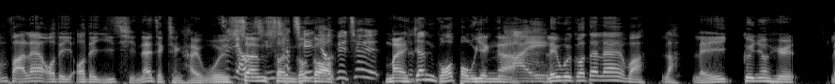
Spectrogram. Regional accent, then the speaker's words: Hong Kong

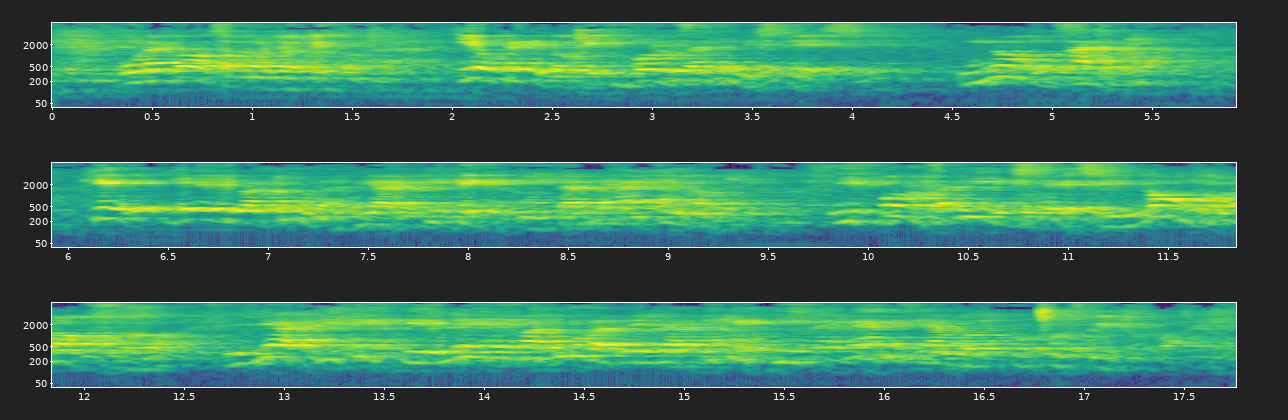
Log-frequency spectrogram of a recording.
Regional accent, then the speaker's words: Florence, Tuscany, Italy; Provengo da Firenze, dove c'è una cultura dei beni architettonici

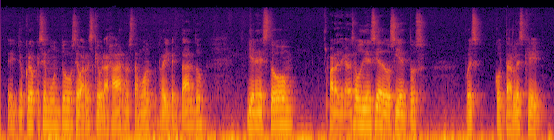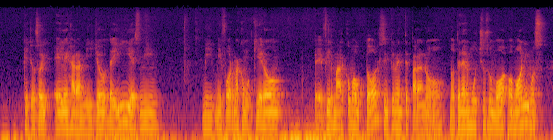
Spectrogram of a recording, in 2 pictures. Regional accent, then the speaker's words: Colombia; Como colombiano, sigue siendo mi poeta, mi poema favorito de Colombia, La Patria.

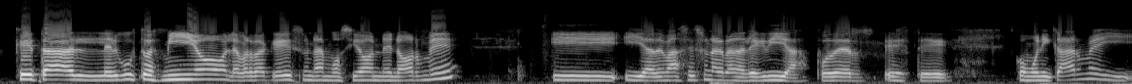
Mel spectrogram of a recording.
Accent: Rivera, Uruguay; moved away as an adult; also born or lived in Montevideo; now in Barcelona, Spain; desde que yo me fui de Rivera a estudiar a Montevideo

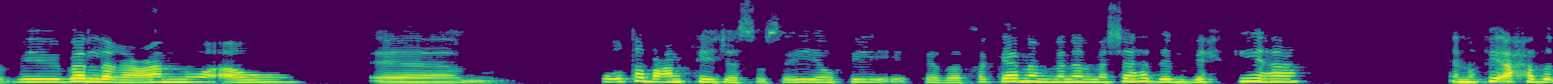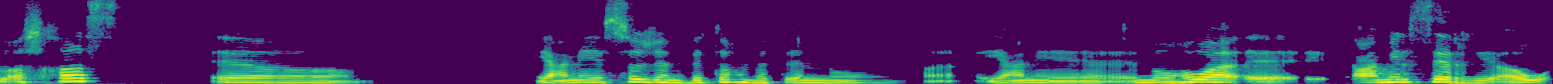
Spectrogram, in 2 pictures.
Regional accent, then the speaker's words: Egypt; وده حصل في فترات كتيرة سياسية حتى عندنا في مصر

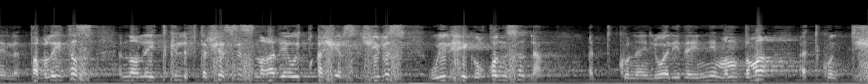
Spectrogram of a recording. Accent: Algeria; من حقنا كجزائريين

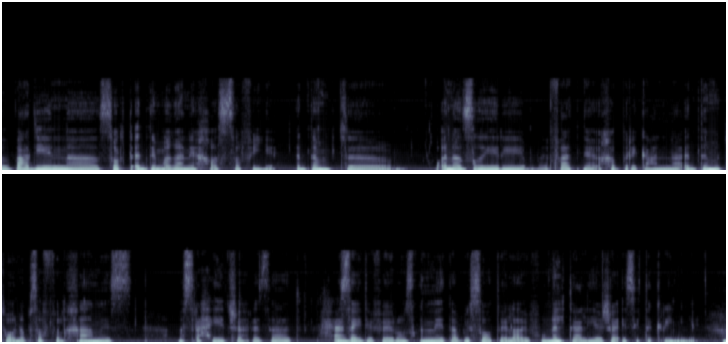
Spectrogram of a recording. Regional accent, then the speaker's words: Homs, Homs Governorate, Syria; ونحن بسوريا ربينا وعينا على الأدوار والموشحات والقدود، وأنا بنت حمص.

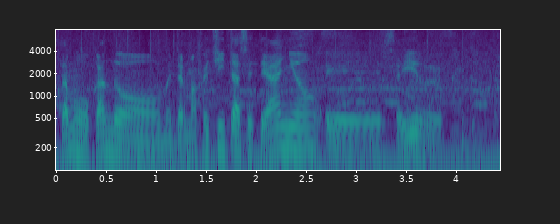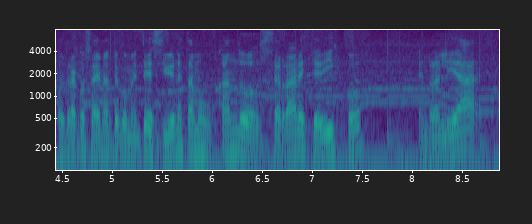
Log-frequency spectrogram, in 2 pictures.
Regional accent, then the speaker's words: Uruguay; uno como uruguayo, con lo poquito que tiene, hace locura

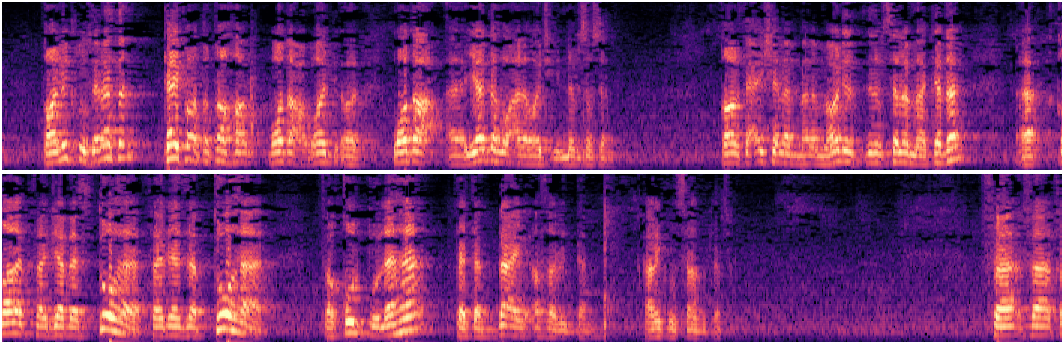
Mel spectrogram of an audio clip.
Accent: Egypt; عندنا في مصر لف ودوران

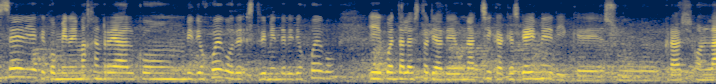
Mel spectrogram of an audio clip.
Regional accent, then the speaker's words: Castilla-La Mancha, Spain; De la parte de Albacete que está más para arriba.

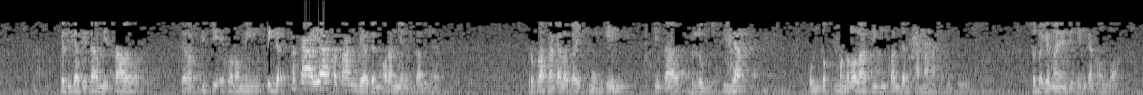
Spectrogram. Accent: Java, Indonesia; Kalau kita orang Jawa, menurut kakang bagaimana? Kan gitu. Menurut kan mas pripun? Halus kan?

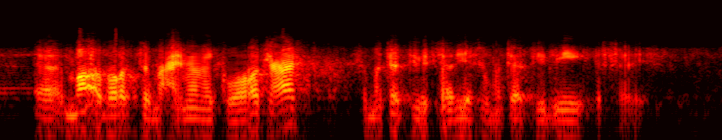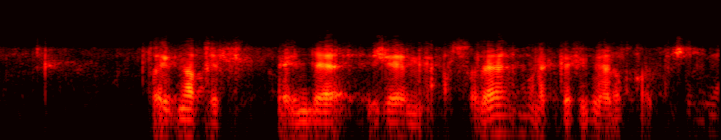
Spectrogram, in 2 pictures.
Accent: Egypt; اما انا من هنا من مصر يستحب ان اشد الرحله الى

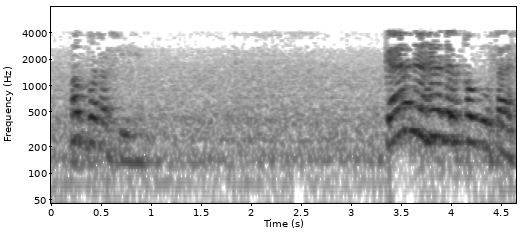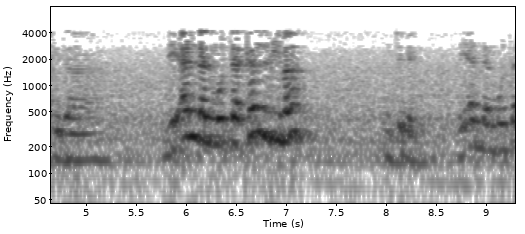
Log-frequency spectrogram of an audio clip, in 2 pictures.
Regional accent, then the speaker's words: Damascus, Damascus Governorate, Syria; من دمشق أشعري العقيدة جلازيري الطريقة

